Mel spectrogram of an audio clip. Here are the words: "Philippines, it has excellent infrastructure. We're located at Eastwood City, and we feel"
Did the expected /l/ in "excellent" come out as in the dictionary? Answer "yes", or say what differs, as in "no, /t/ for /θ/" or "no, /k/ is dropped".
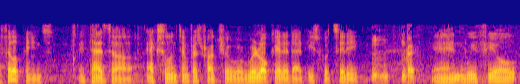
yes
